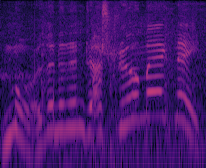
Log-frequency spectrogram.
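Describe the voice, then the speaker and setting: An actor playing a blustery, folksy, wisecracking mission briefer in theatrical, grandiose train game cutscenes. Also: male voice, very high voice, sing-song, a little slow, very noisy, exaggerated voice. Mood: triumphant.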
